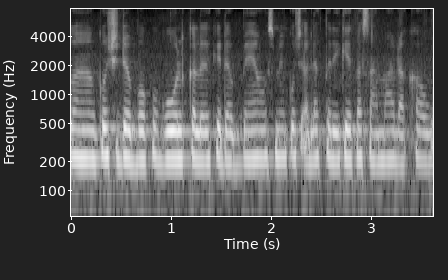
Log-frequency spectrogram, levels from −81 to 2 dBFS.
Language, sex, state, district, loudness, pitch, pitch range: Hindi, female, Punjab, Kapurthala, -16 LUFS, 210 Hz, 205-220 Hz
